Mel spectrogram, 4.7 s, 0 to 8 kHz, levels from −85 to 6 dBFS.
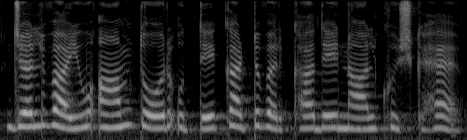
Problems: background conversations at intervals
